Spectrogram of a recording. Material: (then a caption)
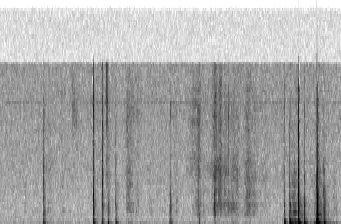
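Plastic. Fingertips and nails tap the base and sides of a medium white plastic ice cream pail, hollow and empty and held sideways. Quiet, dry, hollow knocks with a low-mid body die away almost instantly. They come sparsely at first, then a quicker, louder cluster of taps closes the clip.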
